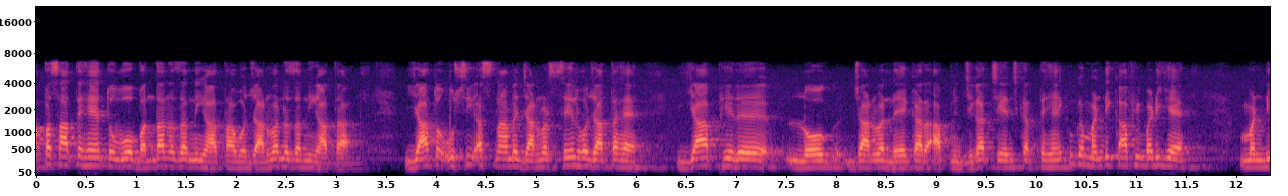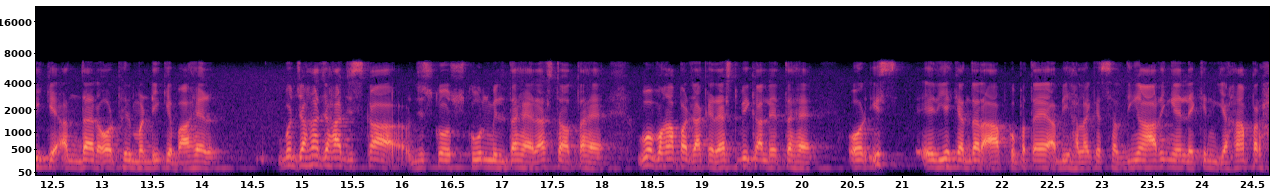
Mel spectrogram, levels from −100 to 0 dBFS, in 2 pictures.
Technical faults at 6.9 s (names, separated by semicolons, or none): none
